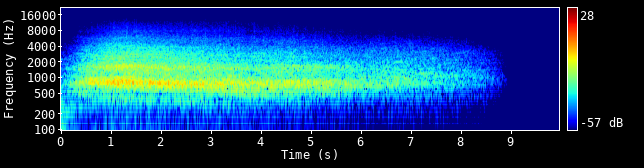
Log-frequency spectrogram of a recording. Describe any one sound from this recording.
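A large crowd cheers and applauds, then slowly fades to silence.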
